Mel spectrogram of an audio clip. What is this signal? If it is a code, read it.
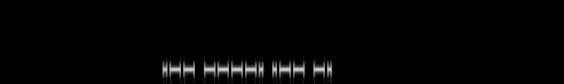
Morse code, heard as a keyed tone, about 34 wpm, 700 Hz. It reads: W9WN
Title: USA Call Signs - 4 Characters - Repeated 3x - 35wpm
